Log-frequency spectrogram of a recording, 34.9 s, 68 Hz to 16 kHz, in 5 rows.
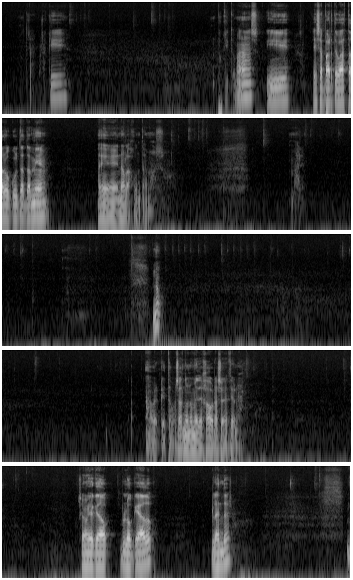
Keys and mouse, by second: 1.5 g, 3.1 g, 9.2 g, 10.8 g, 13.5 ctrl+x, 14.2 ctrl+Tab, 15.8 g, 16.7 ctrl+z, 16.9 ctrl+z, 17.3 ctrl+z, 17.6 ctrl+z, 17.9 ctrl+z, 18.3 ctrl+z, 18.6 ctrl+z, 18.8 ctrl+z, 19.7-23.3 middle drag, 23.1 a, 23.3 a, 24.7 Tab, 25.8 ctrl+Tab, 27.7 Tab, 29.4 Tab, 30.2 Tab, 30.8 z, 32.1 Tab, 32.6 z.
